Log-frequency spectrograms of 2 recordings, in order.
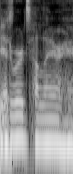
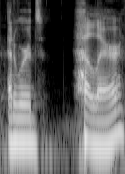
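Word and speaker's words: Edwards-Hilaire: Clyde Edwards Hilaire. – Yeah, they say Edwards Hilaire. They say Edwards Hilaire. Yeah, like they like French. Accent it.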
